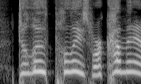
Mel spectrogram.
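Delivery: shrill, very loud, high police-style shout. Retelling a house visit, imitating a man yelling as he beats on the door. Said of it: "he beats on the door and yells".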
